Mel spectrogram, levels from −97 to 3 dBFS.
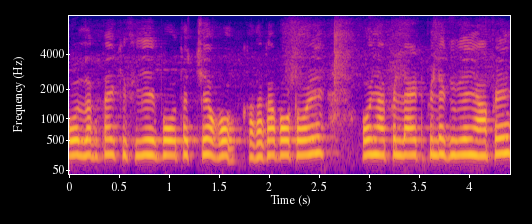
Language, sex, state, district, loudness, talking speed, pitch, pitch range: Hindi, male, Haryana, Jhajjar, -14 LUFS, 270 wpm, 255 Hz, 250-260 Hz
